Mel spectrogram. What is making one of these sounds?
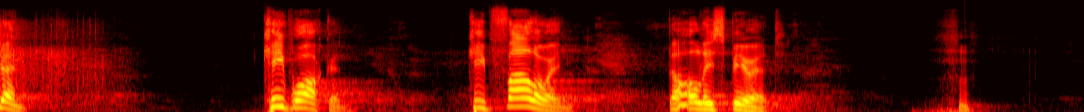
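An elderly man speaks with emphasis into a microphone in a large echoing hall.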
